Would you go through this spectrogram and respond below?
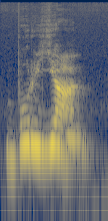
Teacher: ми чітко чуємо твердий приголосний р і далі я позначає два звуки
